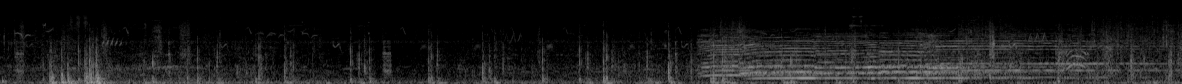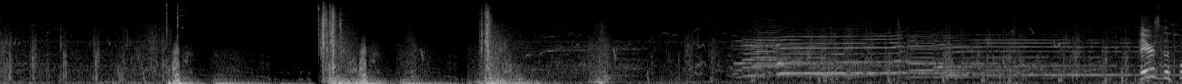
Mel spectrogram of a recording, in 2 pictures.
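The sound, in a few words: horse hoofbeats while riding, Red Dead Redemption video game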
